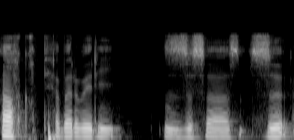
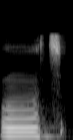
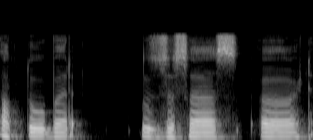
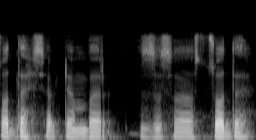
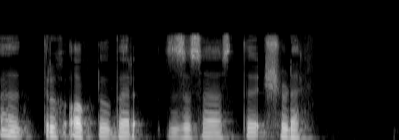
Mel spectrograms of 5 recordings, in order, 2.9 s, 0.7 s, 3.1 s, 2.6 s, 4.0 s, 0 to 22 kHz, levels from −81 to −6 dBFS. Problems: background sounds at intervals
